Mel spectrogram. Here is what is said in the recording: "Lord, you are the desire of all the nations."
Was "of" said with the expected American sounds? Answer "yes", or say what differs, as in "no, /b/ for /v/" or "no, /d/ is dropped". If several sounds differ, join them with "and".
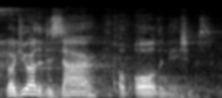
yes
